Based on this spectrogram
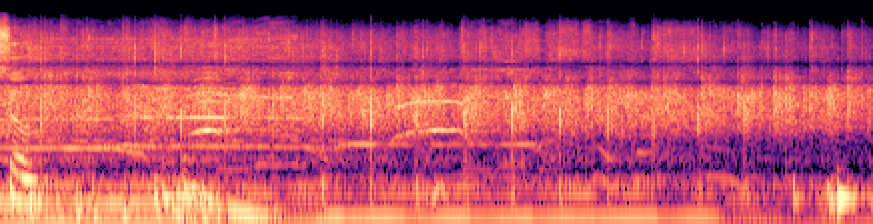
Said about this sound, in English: Why don't we give Jesus a round of applause? How about that? ¿Por qué no le damos a Dios un fuerte aplauso?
